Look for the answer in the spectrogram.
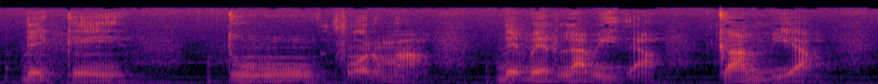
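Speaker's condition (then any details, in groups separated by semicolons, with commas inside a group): Total laryngectomy; fluent esophageal voice, upper esophagus and cricopharyngeal muscle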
